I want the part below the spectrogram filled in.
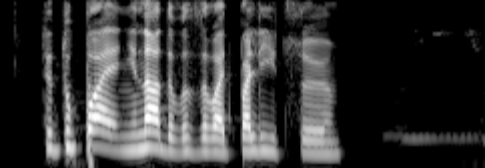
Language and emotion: Russian, angry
